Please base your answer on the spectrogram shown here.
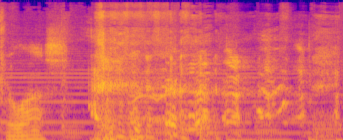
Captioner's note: people laughing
